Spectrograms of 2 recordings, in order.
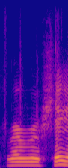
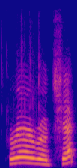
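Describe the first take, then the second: First: "Ferrero Rocher" with a rolled r and a French "ro-SHAY" ending; proper pronunciation. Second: "Ferrero Rocher" said loud and high, the English way, ending "rotch-er"; anglicized pronunciation. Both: Shown as a demonstration. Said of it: "as you're supposed to pronounce it".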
